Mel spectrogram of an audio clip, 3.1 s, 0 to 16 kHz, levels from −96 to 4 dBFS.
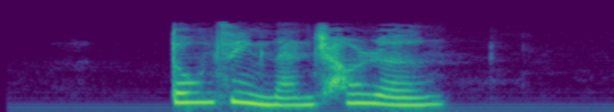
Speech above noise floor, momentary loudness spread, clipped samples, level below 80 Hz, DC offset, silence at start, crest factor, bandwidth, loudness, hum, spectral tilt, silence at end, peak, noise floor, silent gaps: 49 dB; 7 LU; under 0.1%; -60 dBFS; under 0.1%; 0.85 s; 16 dB; 7.4 kHz; -17 LUFS; 50 Hz at -50 dBFS; -5 dB/octave; 0.85 s; -2 dBFS; -65 dBFS; none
